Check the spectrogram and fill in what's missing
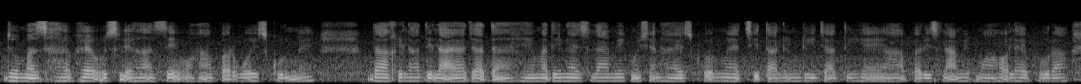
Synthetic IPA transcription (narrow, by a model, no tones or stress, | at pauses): d͡ʒoːmɐzɦəbɦɛʊ̰slɪ̰ɦaːzseʋɐɦã̰pɐ̰ɾʋoɪskuːlmḛ̃ | d̪aːxɪlad̪ɪla̰ːjad͡ʒaːt̪a̰ɦɛmɐd̪iːnaɪslaːmɪkmɪʃənɦaːjskuːlmẽɐtːʃʰit̪a̰ːliːmd̪iːd͡ʒaːt̪iɦɛ̰̃jɐ̰ɦãpɐɾɪsla̰ːmɪkmaːɦɔːlɦɛpuːɾa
